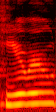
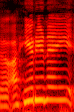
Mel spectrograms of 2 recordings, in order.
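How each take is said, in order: First: The name has a strong American accent. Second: The r in the name is rolled. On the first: "in a super American accent" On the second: "I tend to roll my L Rs for folks who have Japanese or Korean names"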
